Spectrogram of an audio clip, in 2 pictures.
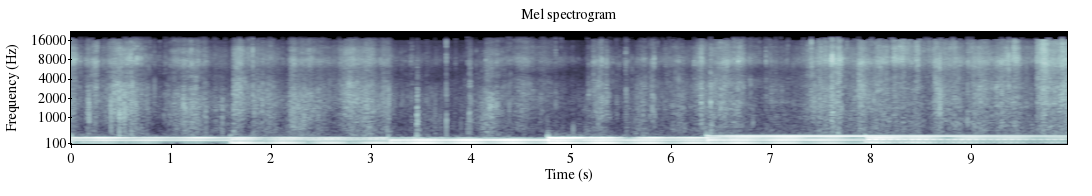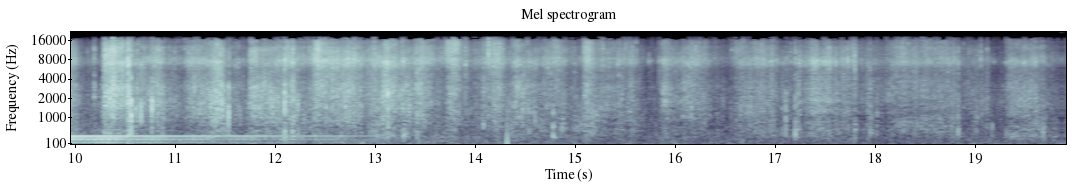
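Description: Footsteps crunch and crackle through a carpet of dead leaves and dry wood, a few to about ten centimetres deep, in an irregular, steady rustle, while a low droning hum runs underneath for the first two-thirds before fading out.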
